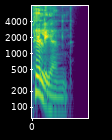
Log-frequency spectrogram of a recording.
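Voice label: "pillion", British English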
